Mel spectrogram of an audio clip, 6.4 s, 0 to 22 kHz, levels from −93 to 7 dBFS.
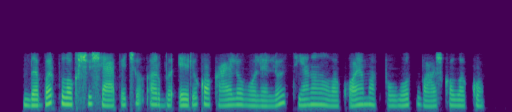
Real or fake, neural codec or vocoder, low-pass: real; none; 3.6 kHz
